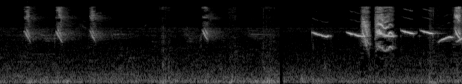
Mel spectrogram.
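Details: Double-collared seedeater, viviti song type mixed with female calls: a few soft spaced chips, then a lively run of high descending whistled slurs and sharp chips.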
